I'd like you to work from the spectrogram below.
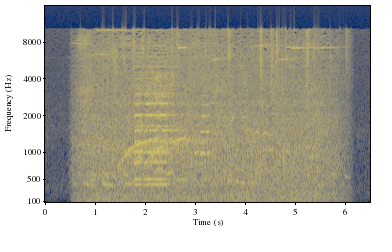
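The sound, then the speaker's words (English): A dense city street ambience in Times Square, New York: steady traffic rumble, with car horns honking in short harmonic blasts and indistinct crowd voices mixed into the continuous roar. “And here's a recording of Times Square in New York.”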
